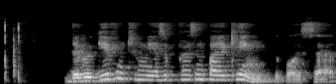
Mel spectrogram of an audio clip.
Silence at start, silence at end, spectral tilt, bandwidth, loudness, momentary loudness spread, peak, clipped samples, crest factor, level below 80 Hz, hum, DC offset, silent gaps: 0.05 s; 0 s; -5.5 dB/octave; 8.8 kHz; -18 LUFS; 8 LU; -2 dBFS; under 0.1%; 16 dB; -60 dBFS; none; under 0.1%; 0.41-0.61 s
